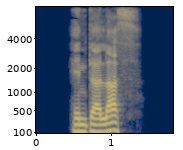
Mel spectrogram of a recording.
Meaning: singular imperative of hinterlassen
- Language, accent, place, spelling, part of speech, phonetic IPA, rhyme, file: German, Germany, Berlin, hinterlass, verb, [ˌhɪntɐˈlas], -as, De-hinterlass.ogg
